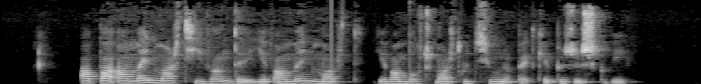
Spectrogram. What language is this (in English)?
Armenian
